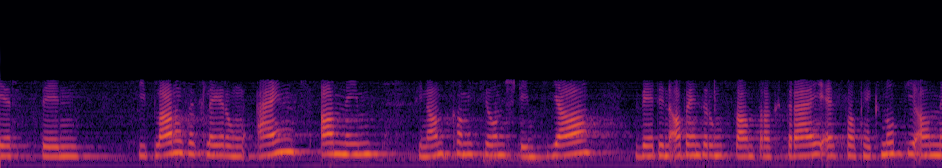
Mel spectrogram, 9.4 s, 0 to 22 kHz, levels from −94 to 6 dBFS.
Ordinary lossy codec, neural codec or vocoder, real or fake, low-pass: none; none; real; 3.6 kHz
